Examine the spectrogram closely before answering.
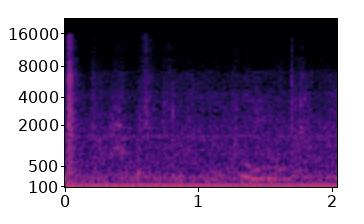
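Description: Bare feet pad softly on a hard floor.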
